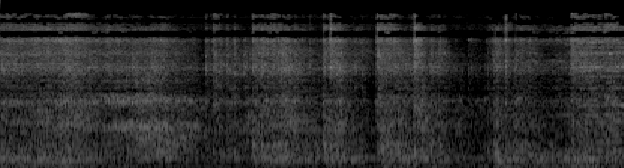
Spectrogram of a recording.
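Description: Film trailer soundtrack playing from a TV in the room: a muffled low rumble with a few sharp hits, the music having dropped away.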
